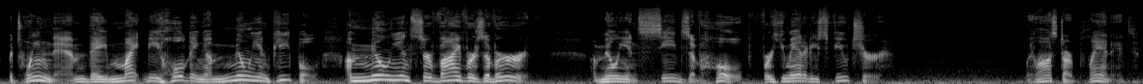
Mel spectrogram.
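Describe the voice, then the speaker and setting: A man playing a gruff, folksy American starship captain in a sci-fi audio drama, resolute and commanding with homespun slang. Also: medium pitch, fairly bright tone.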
